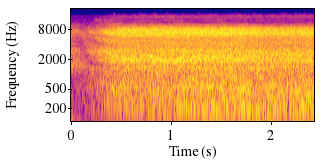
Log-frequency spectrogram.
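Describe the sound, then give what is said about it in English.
Brown noise swells in over the first half second, then holds as a steady, loud, unbroken rush with no other sounds and no voices. “Here's brown noise.”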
